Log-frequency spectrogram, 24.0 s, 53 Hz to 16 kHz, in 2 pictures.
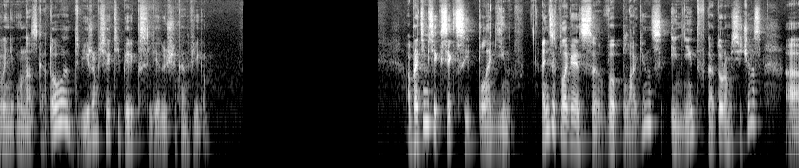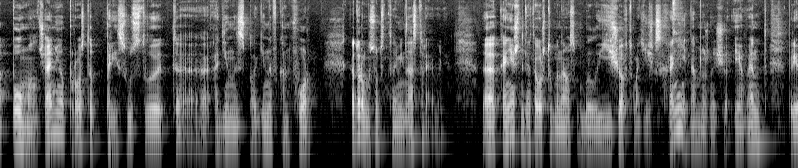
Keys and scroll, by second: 5.6 typing, 6.7-8.6 typing, 8.2 ctrl+h, 9.7-11.9 typing, 20.6 typing, 21.7-22.0 typing, 23.5 Return.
